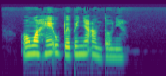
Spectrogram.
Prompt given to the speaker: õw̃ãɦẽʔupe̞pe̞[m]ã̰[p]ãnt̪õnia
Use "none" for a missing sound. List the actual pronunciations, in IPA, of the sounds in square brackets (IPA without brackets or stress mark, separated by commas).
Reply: ɲ, ʔ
